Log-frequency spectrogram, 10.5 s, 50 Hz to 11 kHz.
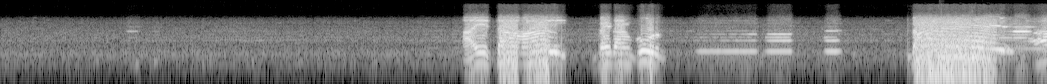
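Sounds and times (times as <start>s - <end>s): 
dense traffic noise from a caravan of passing cars: 0.0s - 10.4s
speech: 4.6s - 6.7s
car horns honking: 6.9s - 10.4s.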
